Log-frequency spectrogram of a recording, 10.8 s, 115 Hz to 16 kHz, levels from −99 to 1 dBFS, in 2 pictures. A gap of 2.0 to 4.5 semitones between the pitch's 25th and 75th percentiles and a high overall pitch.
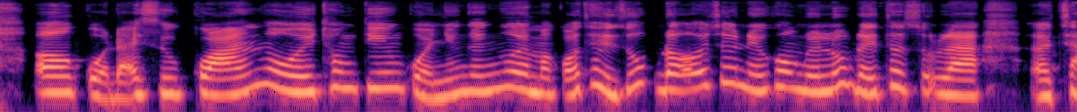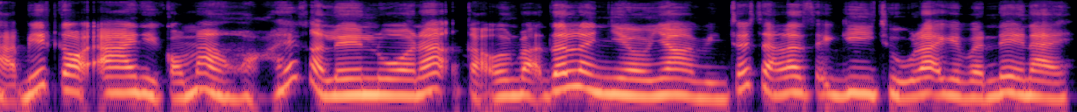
Yes: average, 3.9 semitones; very high, 270 Hz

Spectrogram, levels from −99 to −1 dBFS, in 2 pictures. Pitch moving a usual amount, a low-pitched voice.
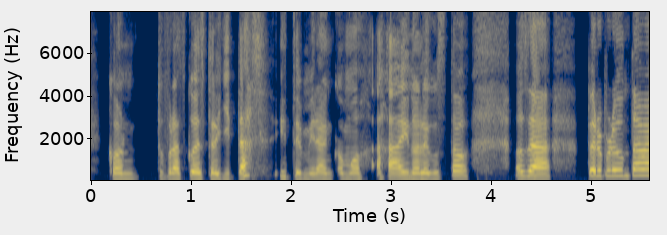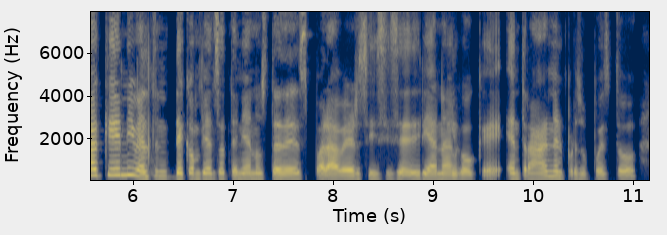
No: average, 3.5 semitones; high, 205 Hz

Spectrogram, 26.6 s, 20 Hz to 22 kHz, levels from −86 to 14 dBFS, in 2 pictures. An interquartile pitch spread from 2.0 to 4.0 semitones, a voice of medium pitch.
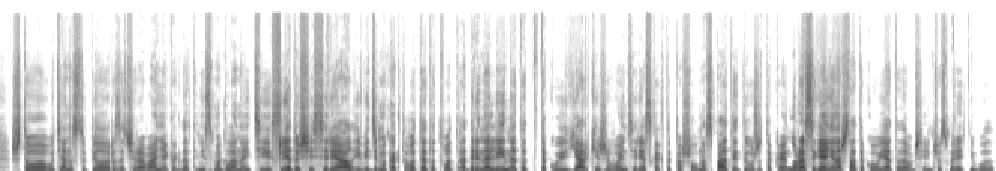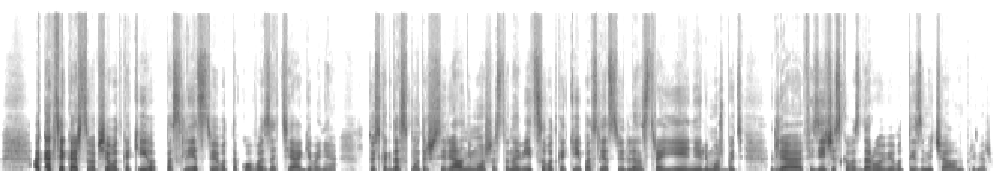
Yes: average, 3.0 semitones; medium, 175 Hz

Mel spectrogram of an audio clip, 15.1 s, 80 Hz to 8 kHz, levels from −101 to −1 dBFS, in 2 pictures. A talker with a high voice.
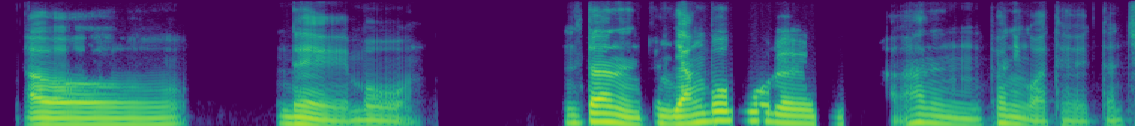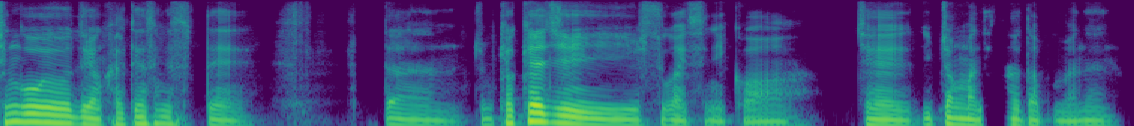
No: low, 105 Hz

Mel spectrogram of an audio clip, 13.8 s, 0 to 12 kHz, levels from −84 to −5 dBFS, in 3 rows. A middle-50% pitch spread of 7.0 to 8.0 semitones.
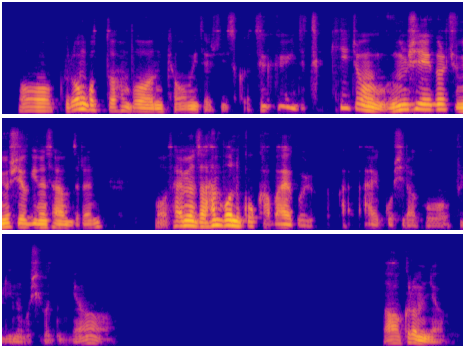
Yes: wide, 7.7 semitones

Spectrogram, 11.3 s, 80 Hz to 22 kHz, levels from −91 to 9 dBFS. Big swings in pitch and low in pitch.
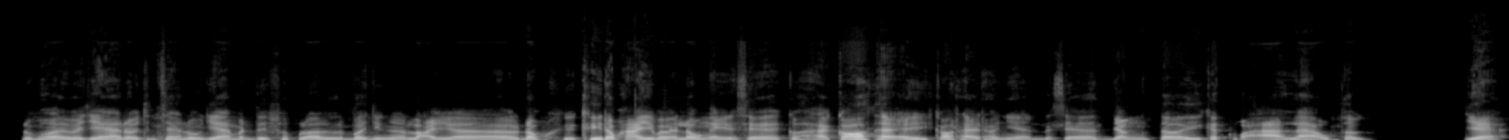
No: average, 4.8 semitones; low, 130 Hz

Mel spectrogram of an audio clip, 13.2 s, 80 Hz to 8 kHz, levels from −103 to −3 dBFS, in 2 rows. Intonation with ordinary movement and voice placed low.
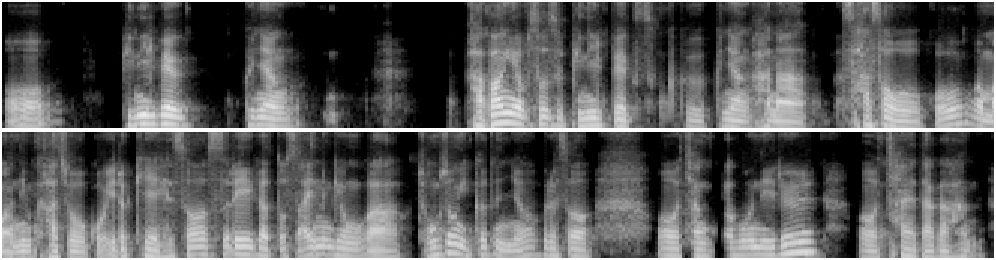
Yes: average, 4.1 semitones; low, 120 Hz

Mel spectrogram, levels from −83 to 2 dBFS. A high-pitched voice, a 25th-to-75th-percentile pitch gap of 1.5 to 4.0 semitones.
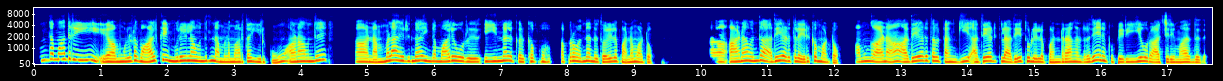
No: high, 200 Hz; average, 4.8 semitones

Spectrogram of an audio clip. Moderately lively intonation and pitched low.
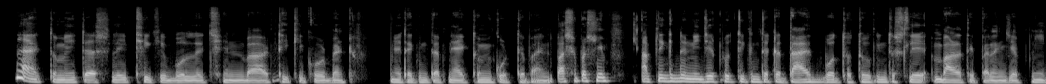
Yes: average, 3.1 semitones; low, 105 Hz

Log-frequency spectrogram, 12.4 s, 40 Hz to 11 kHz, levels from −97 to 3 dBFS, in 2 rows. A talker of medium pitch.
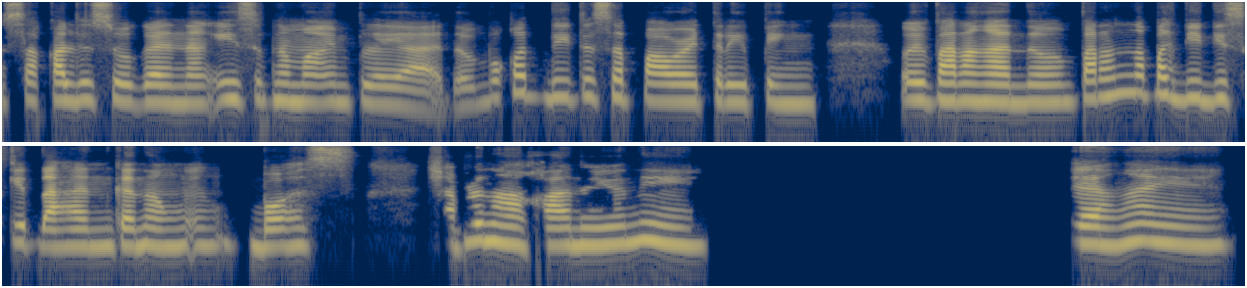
No: high, 205 Hz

